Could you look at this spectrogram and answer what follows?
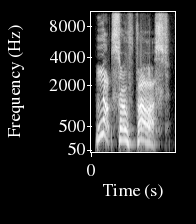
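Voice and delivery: slow, drawn-out angry cry; elephant cries out. A narrator's reading. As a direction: stretch every word as you give chase. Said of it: "cried the elephant".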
